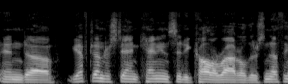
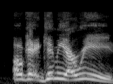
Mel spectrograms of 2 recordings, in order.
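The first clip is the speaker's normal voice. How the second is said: full of life, smiling, high-pitched, energetic voice; 11 semitones higher, 3 dB louder than usual. Recalling a casting director at a peanut butter audition: imitating a lively, smiling delivery. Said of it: "said it with so much life and so much smile and so much energy".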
